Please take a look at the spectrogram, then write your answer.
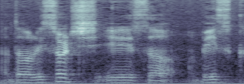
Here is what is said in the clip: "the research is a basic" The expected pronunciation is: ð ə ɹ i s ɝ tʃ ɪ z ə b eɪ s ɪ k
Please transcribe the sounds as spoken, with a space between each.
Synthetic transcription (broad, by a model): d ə ɹ i s ɝ tʃ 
